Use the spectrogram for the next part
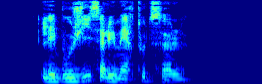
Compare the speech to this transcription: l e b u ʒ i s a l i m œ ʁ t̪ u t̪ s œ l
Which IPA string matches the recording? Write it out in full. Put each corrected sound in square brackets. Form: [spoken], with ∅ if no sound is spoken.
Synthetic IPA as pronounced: l e b u ʒ i s a l [y] m [ɛ] ʁ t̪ u t̪ s œ l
